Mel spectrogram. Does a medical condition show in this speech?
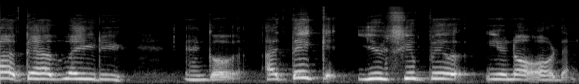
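Yes: cerebral palsy; affects hand.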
